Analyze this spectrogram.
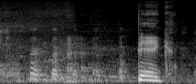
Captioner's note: laughs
